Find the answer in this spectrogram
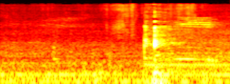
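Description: Wooden spoon in a steel saucepan of soup: faint stirring, then a single sharp knock about one and a half seconds in.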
